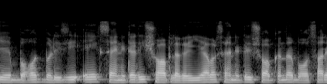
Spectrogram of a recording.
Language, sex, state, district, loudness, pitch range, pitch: Hindi, male, Odisha, Nuapada, -20 LUFS, 105-110 Hz, 105 Hz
